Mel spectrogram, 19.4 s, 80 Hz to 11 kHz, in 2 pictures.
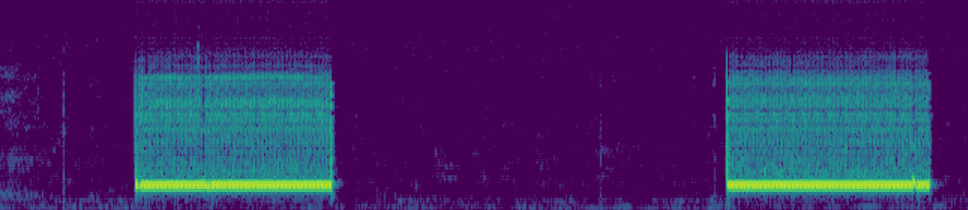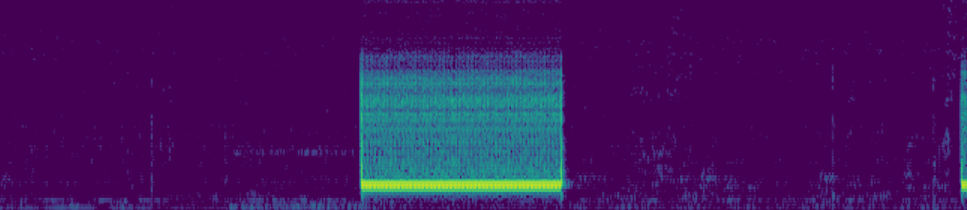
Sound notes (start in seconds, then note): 1.3 phone still ringing; 7.2 phone still ringing; 13.2 phone still ringing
